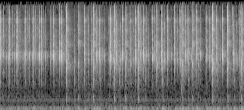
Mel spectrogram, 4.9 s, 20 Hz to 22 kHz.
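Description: Fast, clicky typing on a 65% mechanical keyboard with HMX TT Red switches, with bright, crisp keystrokes in an uneven, continuous rhythm, close and fairly quiet, with no voices.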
